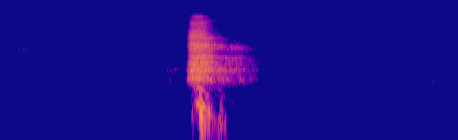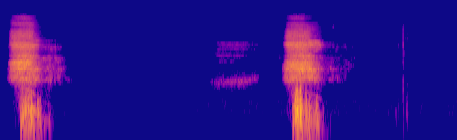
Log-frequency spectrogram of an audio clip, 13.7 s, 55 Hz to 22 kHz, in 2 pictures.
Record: {"exhalation_length": "13.7 s", "exhalation_amplitude": 16741, "exhalation_signal_mean_std_ratio": 0.25, "survey_phase": "alpha (2021-03-01 to 2021-08-12)", "age": "45-64", "gender": "Female", "wearing_mask": "No", "symptom_none": true, "smoker_status": "Ex-smoker", "respiratory_condition_asthma": false, "respiratory_condition_other": false, "recruitment_source": "REACT", "submission_delay": "1 day", "covid_test_result": "Negative", "covid_test_method": "RT-qPCR"}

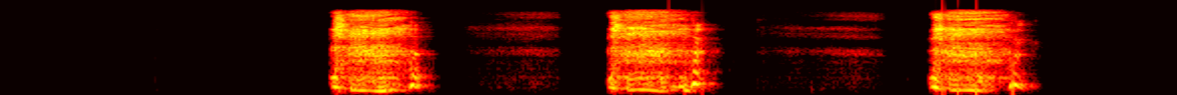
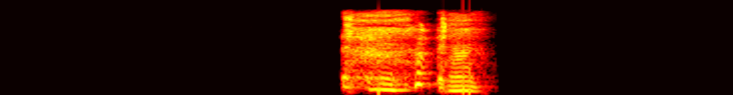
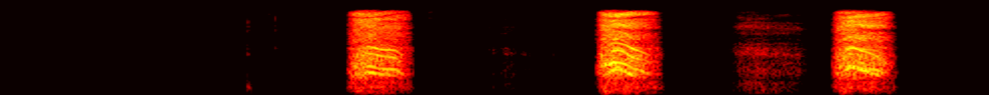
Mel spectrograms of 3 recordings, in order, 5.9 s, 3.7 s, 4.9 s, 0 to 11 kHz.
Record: {"three_cough_length": "5.9 s", "three_cough_amplitude": 32768, "three_cough_signal_mean_std_ratio": 0.39, "cough_length": "3.7 s", "cough_amplitude": 32767, "cough_signal_mean_std_ratio": 0.33, "exhalation_length": "4.9 s", "exhalation_amplitude": 25074, "exhalation_signal_mean_std_ratio": 0.32, "survey_phase": "alpha (2021-03-01 to 2021-08-12)", "age": "18-44", "gender": "Female", "wearing_mask": "No", "symptom_none": true, "smoker_status": "Ex-smoker", "respiratory_condition_asthma": false, "respiratory_condition_other": false, "recruitment_source": "REACT", "submission_delay": "2 days", "covid_test_result": "Negative", "covid_test_method": "RT-qPCR"}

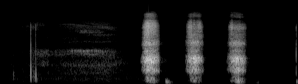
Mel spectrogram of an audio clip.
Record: {"exhalation_length": "3.0 s", "exhalation_amplitude": 30438, "exhalation_signal_mean_std_ratio": 0.3, "survey_phase": "beta (2021-08-13 to 2022-03-07)", "age": "45-64", "gender": "Male", "wearing_mask": "No", "symptom_none": true, "smoker_status": "Never smoked", "respiratory_condition_asthma": false, "respiratory_condition_other": false, "recruitment_source": "REACT", "submission_delay": "2 days", "covid_test_result": "Negative", "covid_test_method": "RT-qPCR", "influenza_a_test_result": "Negative", "influenza_b_test_result": "Negative"}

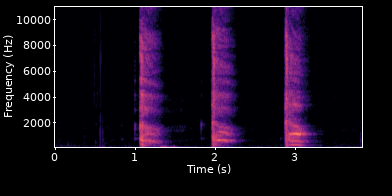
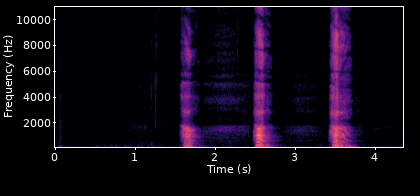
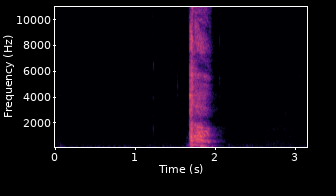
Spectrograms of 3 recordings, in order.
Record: {"three_cough_length": "3.8 s", "three_cough_amplitude": 11442, "three_cough_signal_mean_std_ratio": 0.36, "exhalation_length": "4.4 s", "exhalation_amplitude": 16238, "exhalation_signal_mean_std_ratio": 0.24, "cough_length": "3.2 s", "cough_amplitude": 15732, "cough_signal_mean_std_ratio": 0.22, "survey_phase": "beta (2021-08-13 to 2022-03-07)", "age": "45-64", "gender": "Female", "wearing_mask": "No", "symptom_headache": true, "symptom_onset": "13 days", "smoker_status": "Never smoked", "respiratory_condition_asthma": false, "respiratory_condition_other": false, "recruitment_source": "REACT", "submission_delay": "4 days", "covid_test_result": "Negative", "covid_test_method": "RT-qPCR"}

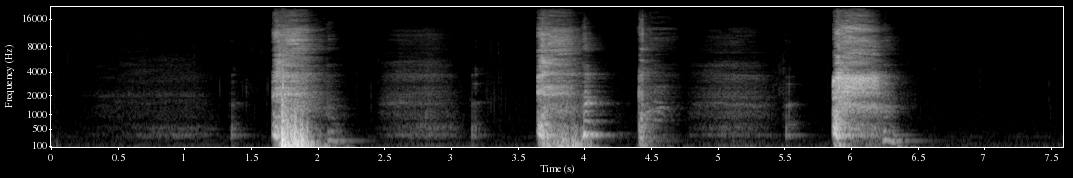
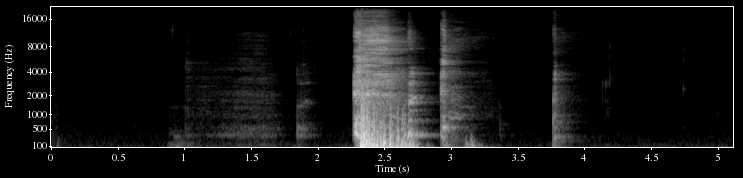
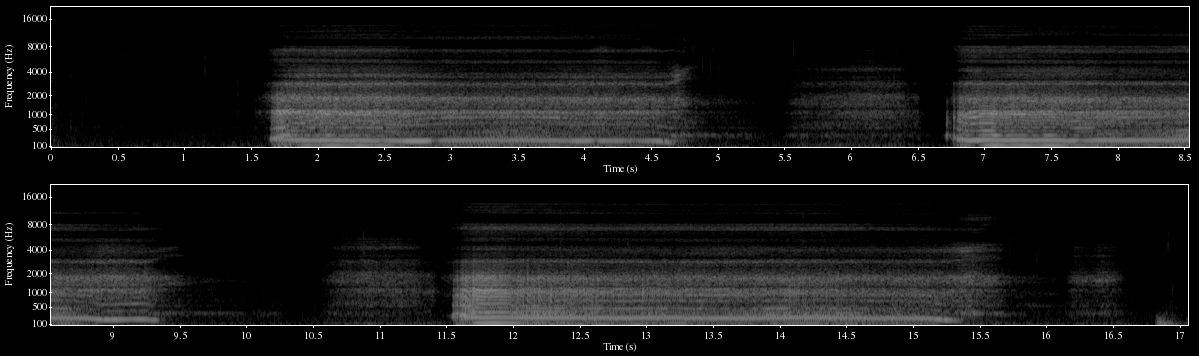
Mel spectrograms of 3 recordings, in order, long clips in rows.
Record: {"three_cough_length": "7.6 s", "three_cough_amplitude": 32768, "three_cough_signal_mean_std_ratio": 0.25, "cough_length": "5.1 s", "cough_amplitude": 32768, "cough_signal_mean_std_ratio": 0.21, "exhalation_length": "17.1 s", "exhalation_amplitude": 983, "exhalation_signal_mean_std_ratio": 0.74, "survey_phase": "alpha (2021-03-01 to 2021-08-12)", "age": "18-44", "gender": "Female", "wearing_mask": "No", "symptom_shortness_of_breath": true, "symptom_diarrhoea": true, "symptom_fatigue": true, "symptom_fever_high_temperature": true, "symptom_loss_of_taste": true, "symptom_onset": "2 days", "smoker_status": "Ex-smoker", "respiratory_condition_asthma": false, "respiratory_condition_other": false, "recruitment_source": "Test and Trace", "submission_delay": "2 days", "covid_test_result": "Positive", "covid_test_method": "RT-qPCR", "covid_ct_value": 34.2, "covid_ct_gene": "N gene"}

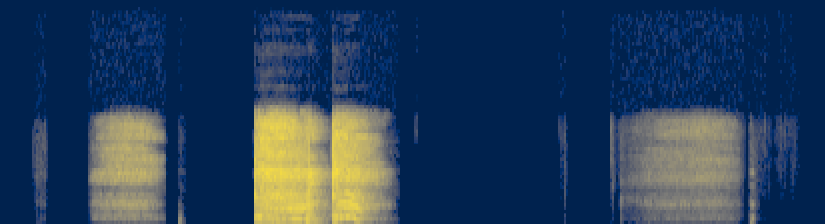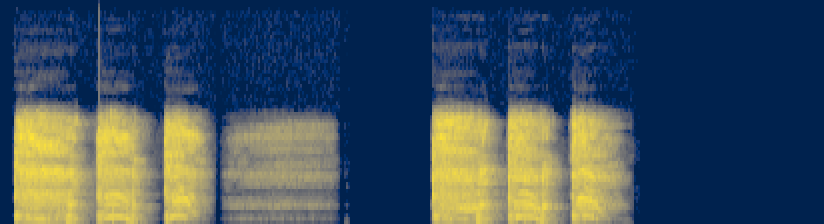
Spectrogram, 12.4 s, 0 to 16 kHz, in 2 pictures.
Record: {"three_cough_length": "12.4 s", "three_cough_amplitude": 32767, "three_cough_signal_mean_std_ratio": 0.41, "survey_phase": "beta (2021-08-13 to 2022-03-07)", "age": "45-64", "gender": "Female", "wearing_mask": "No", "symptom_new_continuous_cough": true, "symptom_runny_or_blocked_nose": true, "symptom_headache": true, "symptom_onset": "3 days", "smoker_status": "Never smoked", "respiratory_condition_asthma": false, "respiratory_condition_other": false, "recruitment_source": "Test and Trace", "submission_delay": "2 days", "covid_test_result": "Positive", "covid_test_method": "RT-qPCR", "covid_ct_value": 13.6, "covid_ct_gene": "S gene", "covid_ct_mean": 14.0, "covid_viral_load": "26000000 copies/ml", "covid_viral_load_category": "High viral load (>1M copies/ml)"}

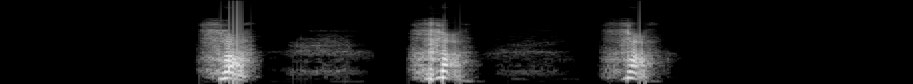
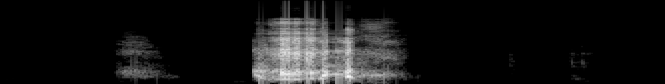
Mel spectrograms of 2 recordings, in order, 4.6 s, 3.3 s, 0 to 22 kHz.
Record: {"exhalation_length": "4.6 s", "exhalation_amplitude": 32768, "exhalation_signal_mean_std_ratio": 0.23, "cough_length": "3.3 s", "cough_amplitude": 32768, "cough_signal_mean_std_ratio": 0.27, "survey_phase": "beta (2021-08-13 to 2022-03-07)", "age": "45-64", "gender": "Female", "wearing_mask": "No", "symptom_none": true, "smoker_status": "Never smoked", "respiratory_condition_asthma": false, "respiratory_condition_other": false, "recruitment_source": "REACT", "submission_delay": "4 days", "covid_test_result": "Negative", "covid_test_method": "RT-qPCR", "influenza_a_test_result": "Negative", "influenza_b_test_result": "Negative"}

